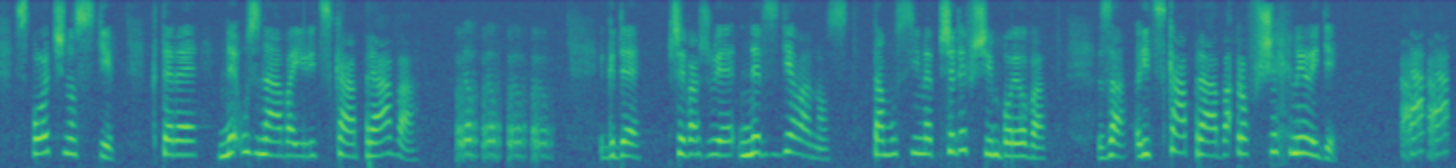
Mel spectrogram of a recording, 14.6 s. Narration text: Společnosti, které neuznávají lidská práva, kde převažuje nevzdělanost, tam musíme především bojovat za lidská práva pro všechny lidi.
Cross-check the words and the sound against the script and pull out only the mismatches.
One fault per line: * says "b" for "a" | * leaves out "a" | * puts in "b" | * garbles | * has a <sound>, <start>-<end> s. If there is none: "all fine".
* has a laugh, 4.6-5.5 s
* has a laugh, 14.0-14.5 s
